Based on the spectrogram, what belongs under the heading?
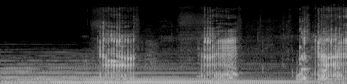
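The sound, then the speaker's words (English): A pig kept as a pet at Kibbutz Misra grunts and snorts in three rough bursts over a steady low background hum, with no one speaking. “Though Misra no longer raises or sells pigs, it does keep a small, snorting reminder of its porcine past.”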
